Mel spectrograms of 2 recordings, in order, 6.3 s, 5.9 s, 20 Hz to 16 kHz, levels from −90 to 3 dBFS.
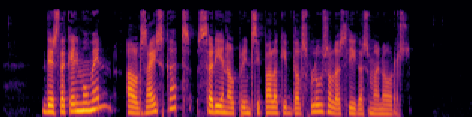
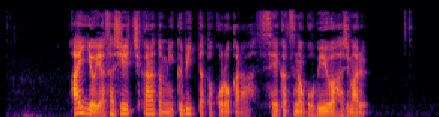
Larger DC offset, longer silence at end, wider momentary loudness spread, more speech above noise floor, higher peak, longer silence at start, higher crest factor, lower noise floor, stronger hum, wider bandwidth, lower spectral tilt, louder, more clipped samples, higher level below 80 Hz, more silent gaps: neither; about the same, 0.9 s vs 1 s; about the same, 12 LU vs 11 LU; first, 59 dB vs 44 dB; about the same, -4 dBFS vs -2 dBFS; second, 0.55 s vs 0.95 s; second, 18 dB vs 24 dB; first, -79 dBFS vs -67 dBFS; neither; about the same, 11.5 kHz vs 11.5 kHz; about the same, -5 dB/octave vs -4 dB/octave; about the same, -21 LUFS vs -23 LUFS; neither; second, -60 dBFS vs -54 dBFS; neither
